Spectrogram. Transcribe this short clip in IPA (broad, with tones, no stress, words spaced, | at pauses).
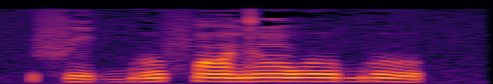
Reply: fi˨ɡ͡bu˨˦ fɔ̃˦dũ˦wu˦ bu˦˨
